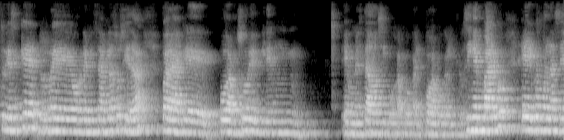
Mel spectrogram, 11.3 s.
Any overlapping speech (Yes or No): No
